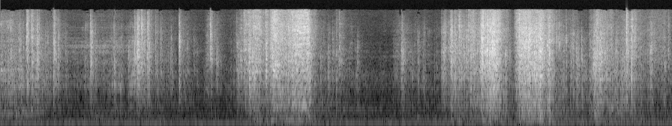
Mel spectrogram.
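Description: Patterned gift-wrapping paper being torn and crinkled off a small present by hand, in several rustling spells. The loudest come about two seconds in and again between three and three and a half seconds.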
